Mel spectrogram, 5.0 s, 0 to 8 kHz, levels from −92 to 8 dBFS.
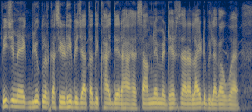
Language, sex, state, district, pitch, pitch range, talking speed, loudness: Hindi, male, Jharkhand, Ranchi, 120 Hz, 115-130 Hz, 250 wpm, -14 LUFS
